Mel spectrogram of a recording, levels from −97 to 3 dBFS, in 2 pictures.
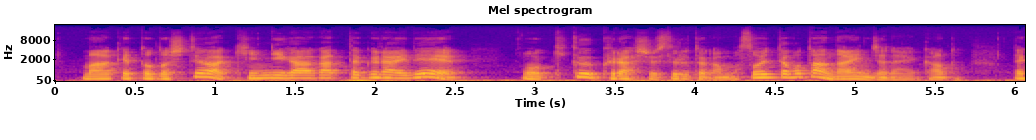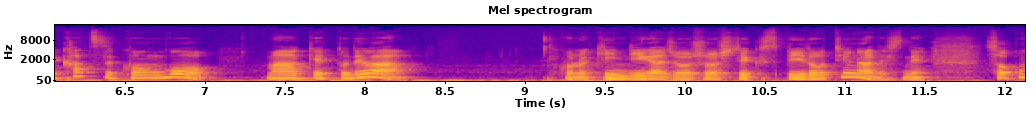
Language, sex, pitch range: Japanese, male, 100-170 Hz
